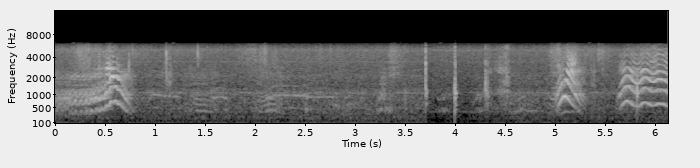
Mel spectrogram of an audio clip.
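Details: Puppy crying on the road home: a rising-then-falling whine at the start, a quieter stretch with faint whimpers and a few sharp clicks, then two more pitched, wavering whines near the end over low background rumble.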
